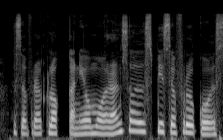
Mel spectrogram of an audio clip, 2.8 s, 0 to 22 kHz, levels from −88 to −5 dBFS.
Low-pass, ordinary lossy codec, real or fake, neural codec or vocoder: 14.4 kHz; none; real; none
